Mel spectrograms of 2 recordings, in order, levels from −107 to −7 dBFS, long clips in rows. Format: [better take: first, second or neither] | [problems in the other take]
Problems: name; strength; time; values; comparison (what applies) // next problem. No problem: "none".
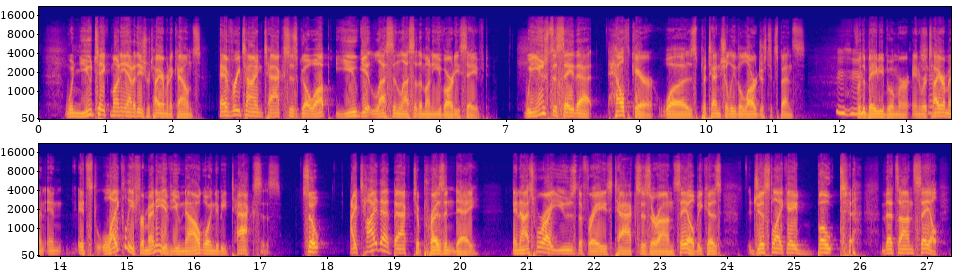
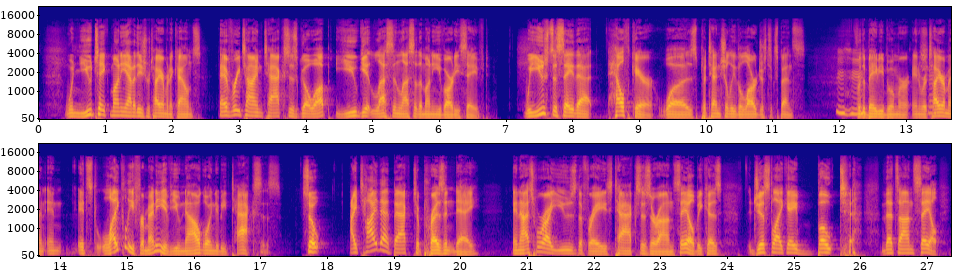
second | distortion; slight; 10 dB below the speech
